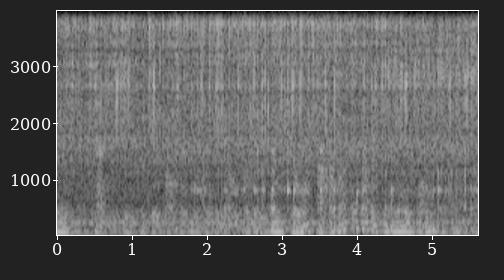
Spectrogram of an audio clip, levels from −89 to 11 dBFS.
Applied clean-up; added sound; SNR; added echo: none; Sink (filling or washing) / Water tap, faucet; -4 dB; reverberation time 0.1 s.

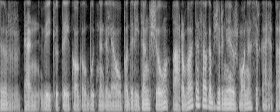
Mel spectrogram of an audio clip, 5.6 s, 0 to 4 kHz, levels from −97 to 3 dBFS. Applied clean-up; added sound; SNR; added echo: none; none; none; none.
